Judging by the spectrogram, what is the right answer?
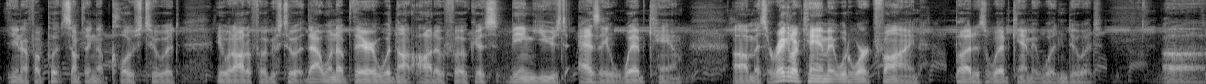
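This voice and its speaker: A man chatting casually as a live streamer, in a rambling, halting way. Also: fairly low pitch, fairly bright tone. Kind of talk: casual livestream chat.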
